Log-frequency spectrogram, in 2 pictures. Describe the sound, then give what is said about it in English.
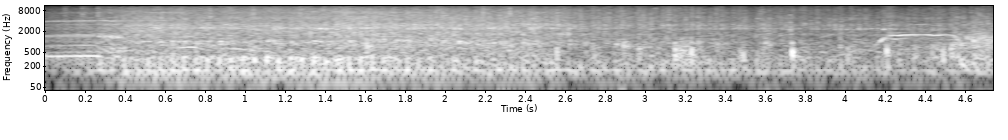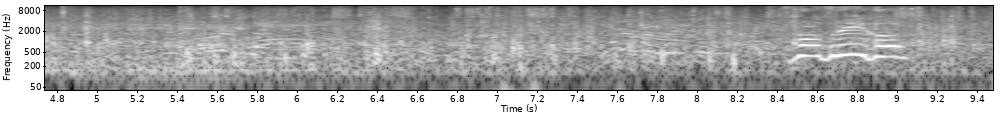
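A shiny new early motor car's engine rumbles loudly, then fades as it drives away through a busy town in Mexico in 1916, leaving background noise and indistinct voices. “Sitting on horseback being led by a young boy, a pretty dark-haired Mexican woman watches a shiny new motor car driving past.”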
